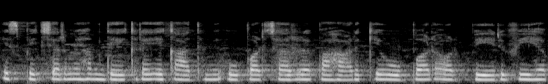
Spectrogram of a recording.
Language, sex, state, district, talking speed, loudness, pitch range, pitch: Hindi, female, Bihar, West Champaran, 205 wpm, -15 LUFS, 220-235 Hz, 230 Hz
